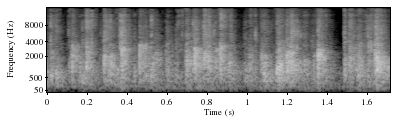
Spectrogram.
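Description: A classroom of Class 10 students claps loudly for student Urmila Kumari, a brisk, continuous patter of hands with brief dips in intensity.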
